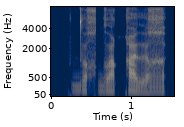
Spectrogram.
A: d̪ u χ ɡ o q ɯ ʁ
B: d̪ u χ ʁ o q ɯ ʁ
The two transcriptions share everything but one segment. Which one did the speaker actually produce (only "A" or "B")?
A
